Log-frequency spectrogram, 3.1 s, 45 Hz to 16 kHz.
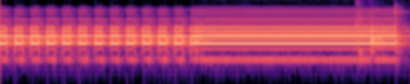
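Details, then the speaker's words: Rapid pulsed beeps give way to a steady continuous tone as a defibrillator charges to its maximum 270 joules. The charge time is counted during analyzer testing, with a limit of 10 seconds. "so in the what in the in the 270 this is you just count the this one for charging because there is the charging time should be there is a limit only for the maximum 270 the charging time should be not more than 10 seconds"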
